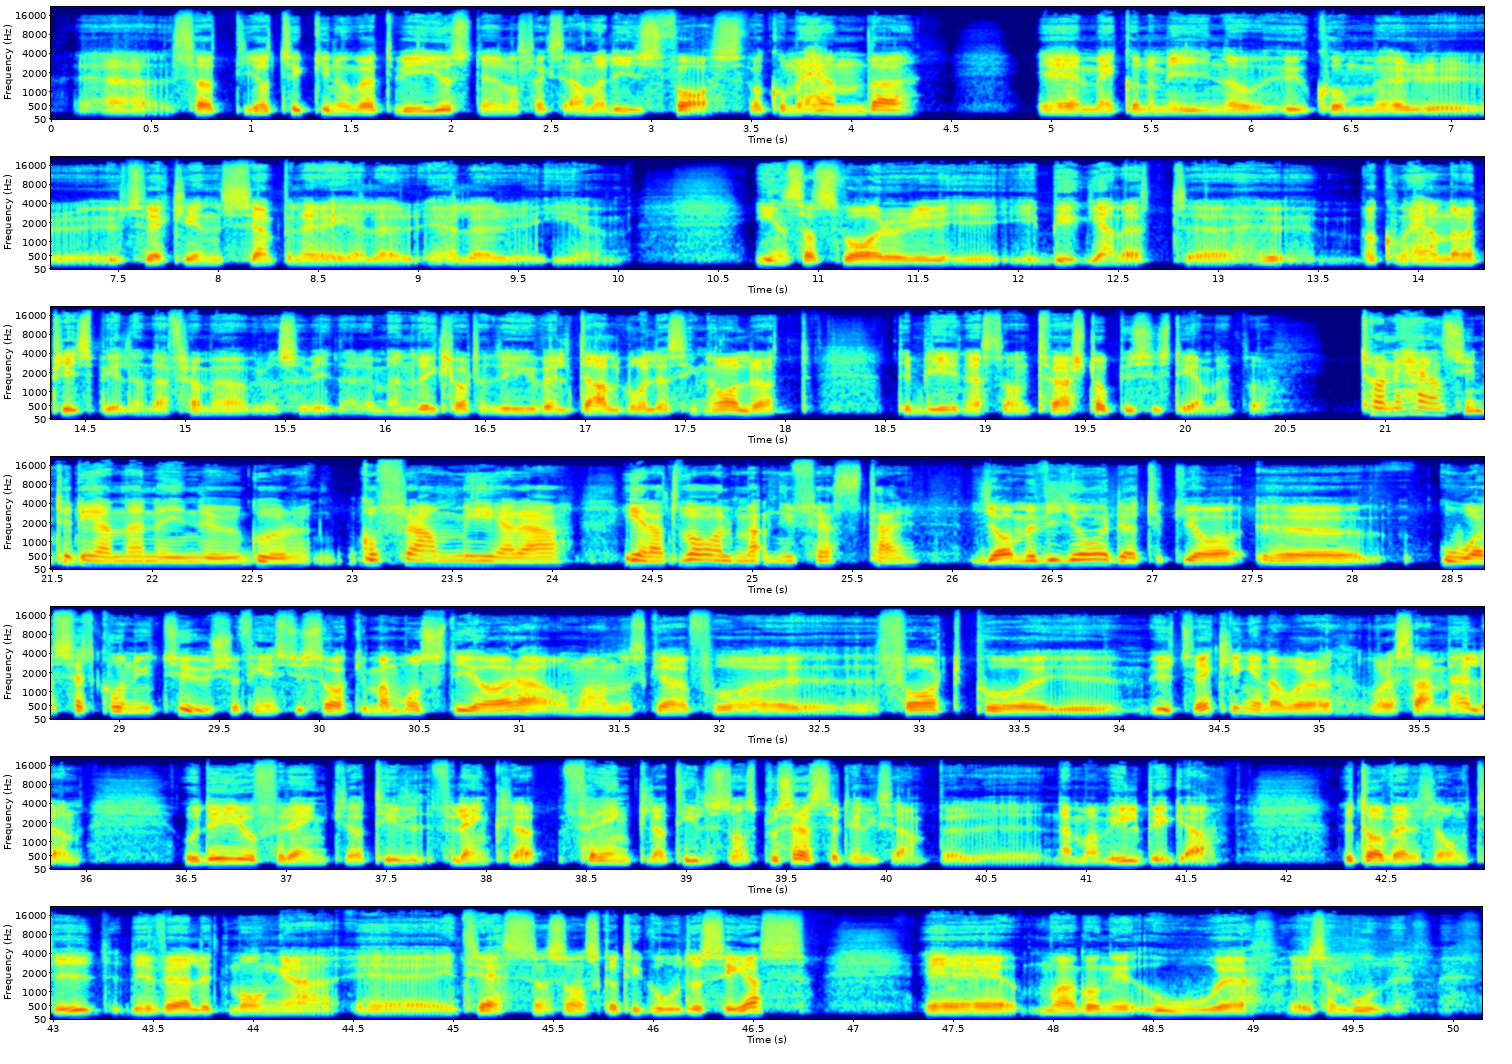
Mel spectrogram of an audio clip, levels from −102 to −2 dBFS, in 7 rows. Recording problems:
thin; very; fading below 350 Hz

